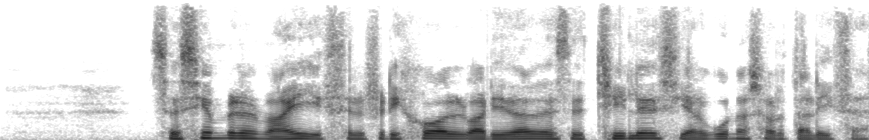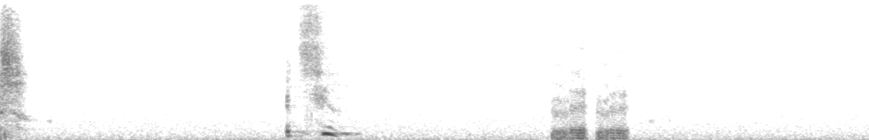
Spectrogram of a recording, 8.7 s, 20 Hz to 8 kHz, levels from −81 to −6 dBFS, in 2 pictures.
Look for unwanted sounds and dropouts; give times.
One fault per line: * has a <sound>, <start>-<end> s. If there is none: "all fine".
* has a sneeze, 5.8-6.2 s
* has a laugh, 7.1-7.5 s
